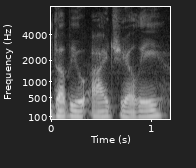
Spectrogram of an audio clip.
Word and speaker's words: Wigle: Recently, a viewer here on YouTube, Iris, and I don't want to mispronounce her name, but it's spelled W-I-G-L-E, Wigle, wrote a series of very interesting comments to me about the Bearwalker.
